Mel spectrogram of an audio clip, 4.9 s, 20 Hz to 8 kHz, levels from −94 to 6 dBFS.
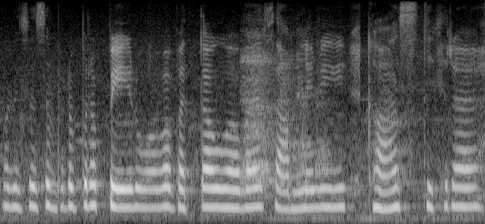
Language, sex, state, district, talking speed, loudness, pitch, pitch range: Hindi, female, Bihar, Muzaffarpur, 150 wpm, -18 LUFS, 250 Hz, 245-260 Hz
